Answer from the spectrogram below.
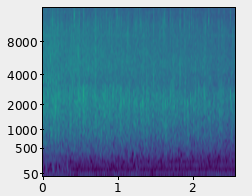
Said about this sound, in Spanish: Démosle palmas fuertes a Él. Gloria a Dios.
